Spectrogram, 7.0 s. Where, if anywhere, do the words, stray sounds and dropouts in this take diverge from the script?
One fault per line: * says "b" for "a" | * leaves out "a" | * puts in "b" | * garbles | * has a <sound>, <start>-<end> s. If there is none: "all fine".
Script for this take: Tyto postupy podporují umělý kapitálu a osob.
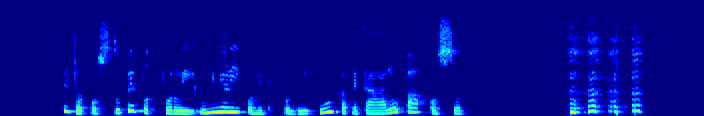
* puts in "pohyb podniků"
* has a laugh, 5.7-6.5 s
